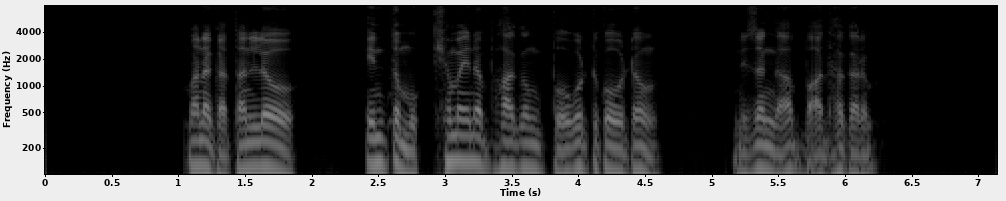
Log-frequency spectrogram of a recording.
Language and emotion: Telugu, sad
